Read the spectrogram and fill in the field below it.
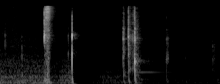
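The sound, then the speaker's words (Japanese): A can of Orion beer being cracked open: a sharp metallic snap, then a quick hiss-and-click sequence of the tab, followed by a couple of faint clicks, with no talking. “なんで、缶ビール、オリオンビール開けろとまず聞いてください。”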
